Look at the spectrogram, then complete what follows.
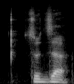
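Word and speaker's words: Sudzha: So that's how the Russian word pronounce it. Suza.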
